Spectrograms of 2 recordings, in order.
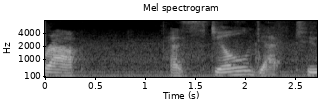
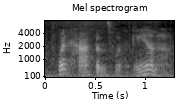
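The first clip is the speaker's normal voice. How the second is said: usual speaking voice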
